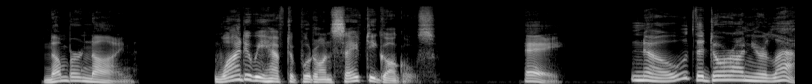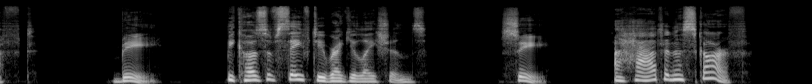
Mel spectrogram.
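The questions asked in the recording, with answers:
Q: Why do we have to put on safety goggles?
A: B: Because of safety regulations.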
